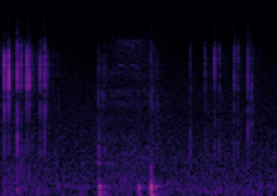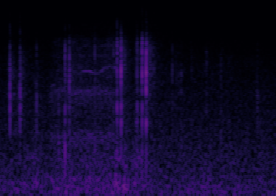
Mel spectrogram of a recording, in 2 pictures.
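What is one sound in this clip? A plastic tub rustles as fingers pick it up.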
